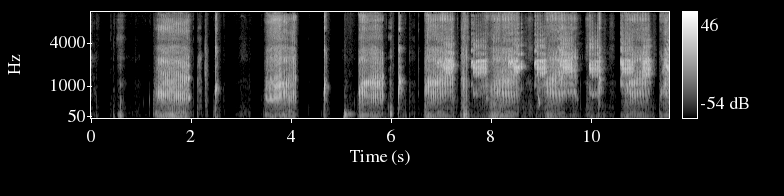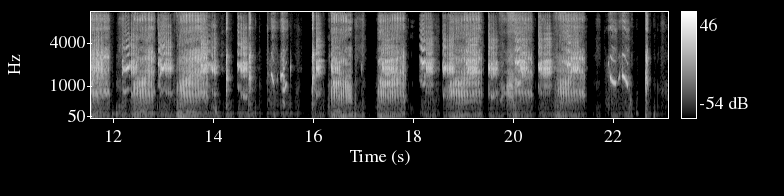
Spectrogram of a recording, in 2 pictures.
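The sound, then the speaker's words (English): Turkey gobbler fight imitated on an M150 diaphragm call and a slate call: many rapid, choppy, raspy bursts and squeals tumbling over one another for about twenty seconds, with brief gaps between flurries. “And I'm going to use the diaphragm call. It's the M150 and a slate call. And it sounds like this. This is a fight, a gobbler fight right here.”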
